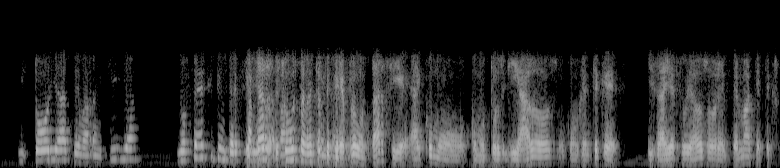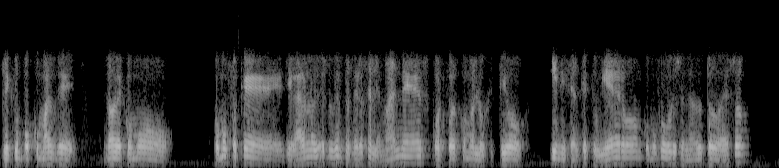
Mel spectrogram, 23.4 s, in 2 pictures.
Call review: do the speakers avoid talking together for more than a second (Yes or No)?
No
